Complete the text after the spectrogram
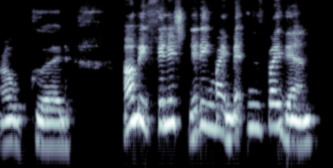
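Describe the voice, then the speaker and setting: A woman playing a wry, quick-witted schoolteacher in a 1950s-style radio comedy, with a dry, deadpan delivery and a slightly husky voice. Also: mid-range voice.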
